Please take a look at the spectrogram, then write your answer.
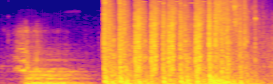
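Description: Gunfire in the Warzone video game: a loud, sustained burst of rapid automatic shots starts about a second in and rattles on close and dense, after a brief stretch of quieter game sound.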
